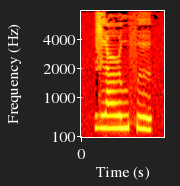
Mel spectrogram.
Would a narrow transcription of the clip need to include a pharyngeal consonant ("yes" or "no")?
yes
